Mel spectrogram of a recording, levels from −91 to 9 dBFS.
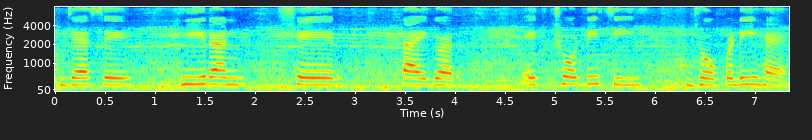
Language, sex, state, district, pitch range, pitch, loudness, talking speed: Hindi, female, Haryana, Jhajjar, 230-250 Hz, 240 Hz, -17 LUFS, 75 wpm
